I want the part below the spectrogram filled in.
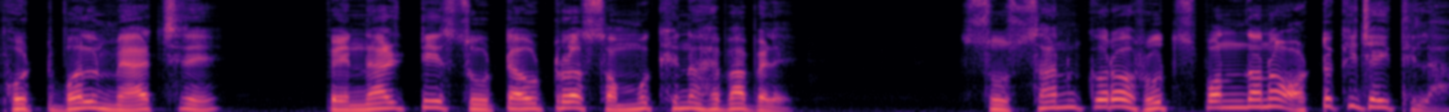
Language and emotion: Odia, fearful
